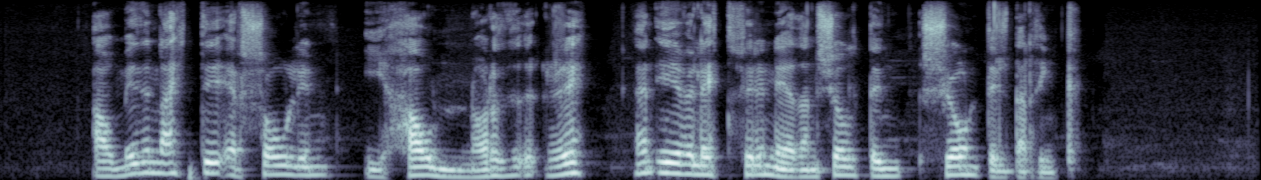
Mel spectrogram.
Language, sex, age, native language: Icelandic, male, 30-39, Icelandic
